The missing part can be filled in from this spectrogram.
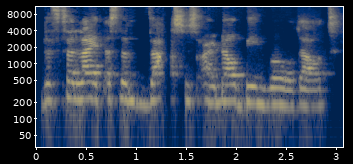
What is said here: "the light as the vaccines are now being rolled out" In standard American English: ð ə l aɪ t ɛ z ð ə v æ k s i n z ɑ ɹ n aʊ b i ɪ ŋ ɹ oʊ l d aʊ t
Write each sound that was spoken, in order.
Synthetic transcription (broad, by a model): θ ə l aɪ t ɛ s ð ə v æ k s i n s ɑ ɹ n aʊ b i ɪ ŋ ɹ oʊ l d aʊ t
